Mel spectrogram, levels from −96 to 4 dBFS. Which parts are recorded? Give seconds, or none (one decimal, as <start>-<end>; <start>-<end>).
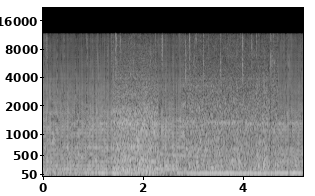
1.4-2.3; 2.8-4.7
